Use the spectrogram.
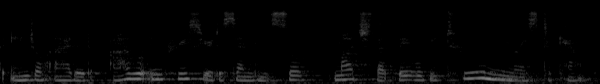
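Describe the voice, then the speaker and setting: A woman at a moderate pace amid noticeable background noise and audible room echo. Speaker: bible study vlogger. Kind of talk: casual chat; reading aloud. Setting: at home. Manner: soft-spoken.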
